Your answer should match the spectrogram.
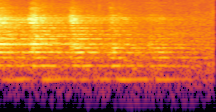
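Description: Live symphony orchestra playing, with short accented notes roughly every half second over a held low note, getting quieter toward the end.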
